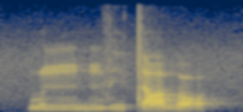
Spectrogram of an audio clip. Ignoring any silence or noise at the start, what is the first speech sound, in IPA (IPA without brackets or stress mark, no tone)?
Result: u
